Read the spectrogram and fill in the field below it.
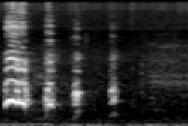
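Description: Chickens in a small backyard coop clucking close by. There are about four short, sharp clucks in quick succession, then a low hum carries on alone.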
